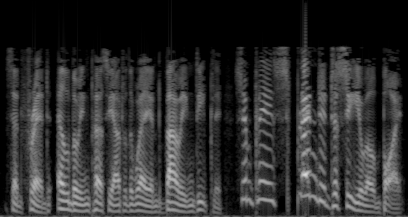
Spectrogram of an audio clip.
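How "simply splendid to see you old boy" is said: very high, hammed-up society greeting; mock-pompous gushing. A narrator's reading. Fred elbowing Percy aside to greet Harry, mock-pompous gushing. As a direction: gush as if at a grand reception.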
